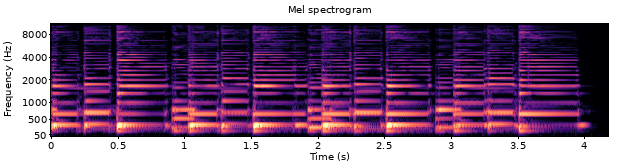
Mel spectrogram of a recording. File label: bouzouki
